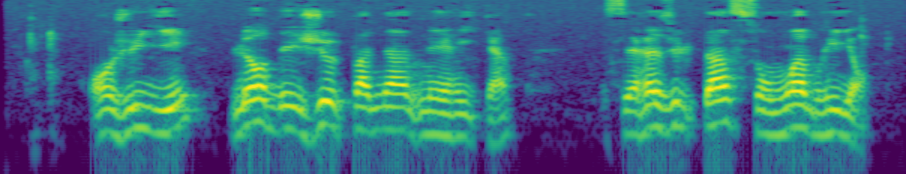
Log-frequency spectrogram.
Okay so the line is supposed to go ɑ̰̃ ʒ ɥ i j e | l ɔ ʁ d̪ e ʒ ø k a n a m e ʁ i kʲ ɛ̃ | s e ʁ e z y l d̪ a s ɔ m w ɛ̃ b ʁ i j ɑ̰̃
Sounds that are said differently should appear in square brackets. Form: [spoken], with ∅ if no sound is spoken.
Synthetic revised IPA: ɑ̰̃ ʒ ɥ i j e | l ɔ ʁ d̪ e ʒ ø [p] a n a m e ʁ i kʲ ɛ̃ | s e ʁ e z y l [t̪] a s [ɔ̃] m w ɛ̃ b ʁ i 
